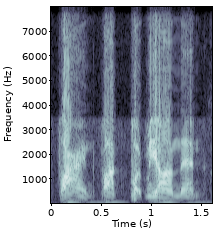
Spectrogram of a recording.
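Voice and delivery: high, exasperated mock outburst; imitated angry yell. Fed-up guest gives in to producer's request, imitated angry yell. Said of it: "he started yelling".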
